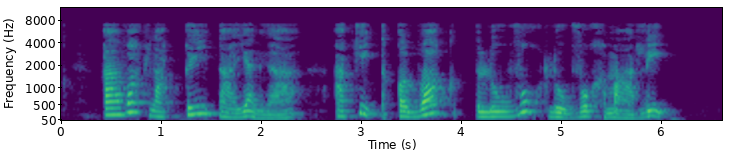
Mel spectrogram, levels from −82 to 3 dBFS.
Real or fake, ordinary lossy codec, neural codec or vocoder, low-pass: real; MP3, 64 kbps; none; 7.2 kHz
